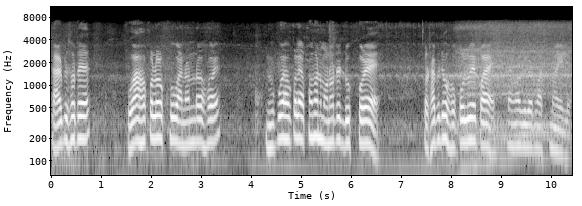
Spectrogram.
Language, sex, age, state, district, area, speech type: Assamese, male, 60+, Assam, Dhemaji, rural, spontaneous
